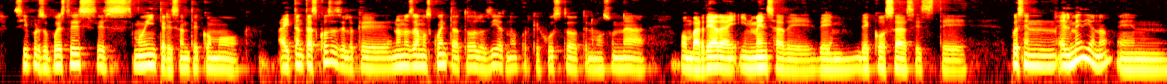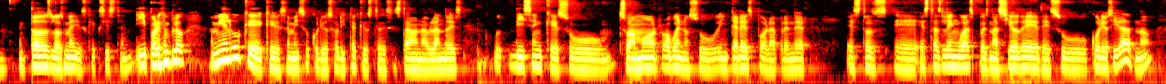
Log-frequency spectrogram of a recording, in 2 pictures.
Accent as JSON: {"language": "Spanish", "region": "Mexico City", "country": "Mexico", "said": "yo soy de Ciudad de México"}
